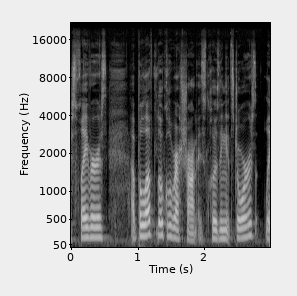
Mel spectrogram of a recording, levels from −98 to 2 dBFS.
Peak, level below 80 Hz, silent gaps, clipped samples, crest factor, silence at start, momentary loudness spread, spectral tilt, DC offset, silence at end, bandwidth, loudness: -10 dBFS; -68 dBFS; none; under 0.1%; 18 dB; 0 s; 7 LU; -4.5 dB/octave; under 0.1%; 0 s; 19.5 kHz; -27 LUFS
